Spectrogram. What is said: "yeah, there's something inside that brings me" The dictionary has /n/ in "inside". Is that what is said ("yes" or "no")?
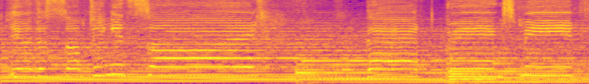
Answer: yes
